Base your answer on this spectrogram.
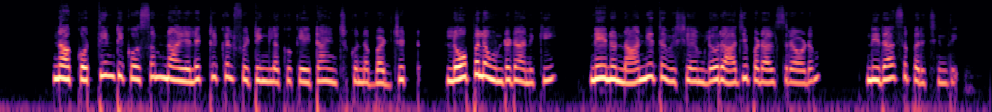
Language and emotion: Telugu, sad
